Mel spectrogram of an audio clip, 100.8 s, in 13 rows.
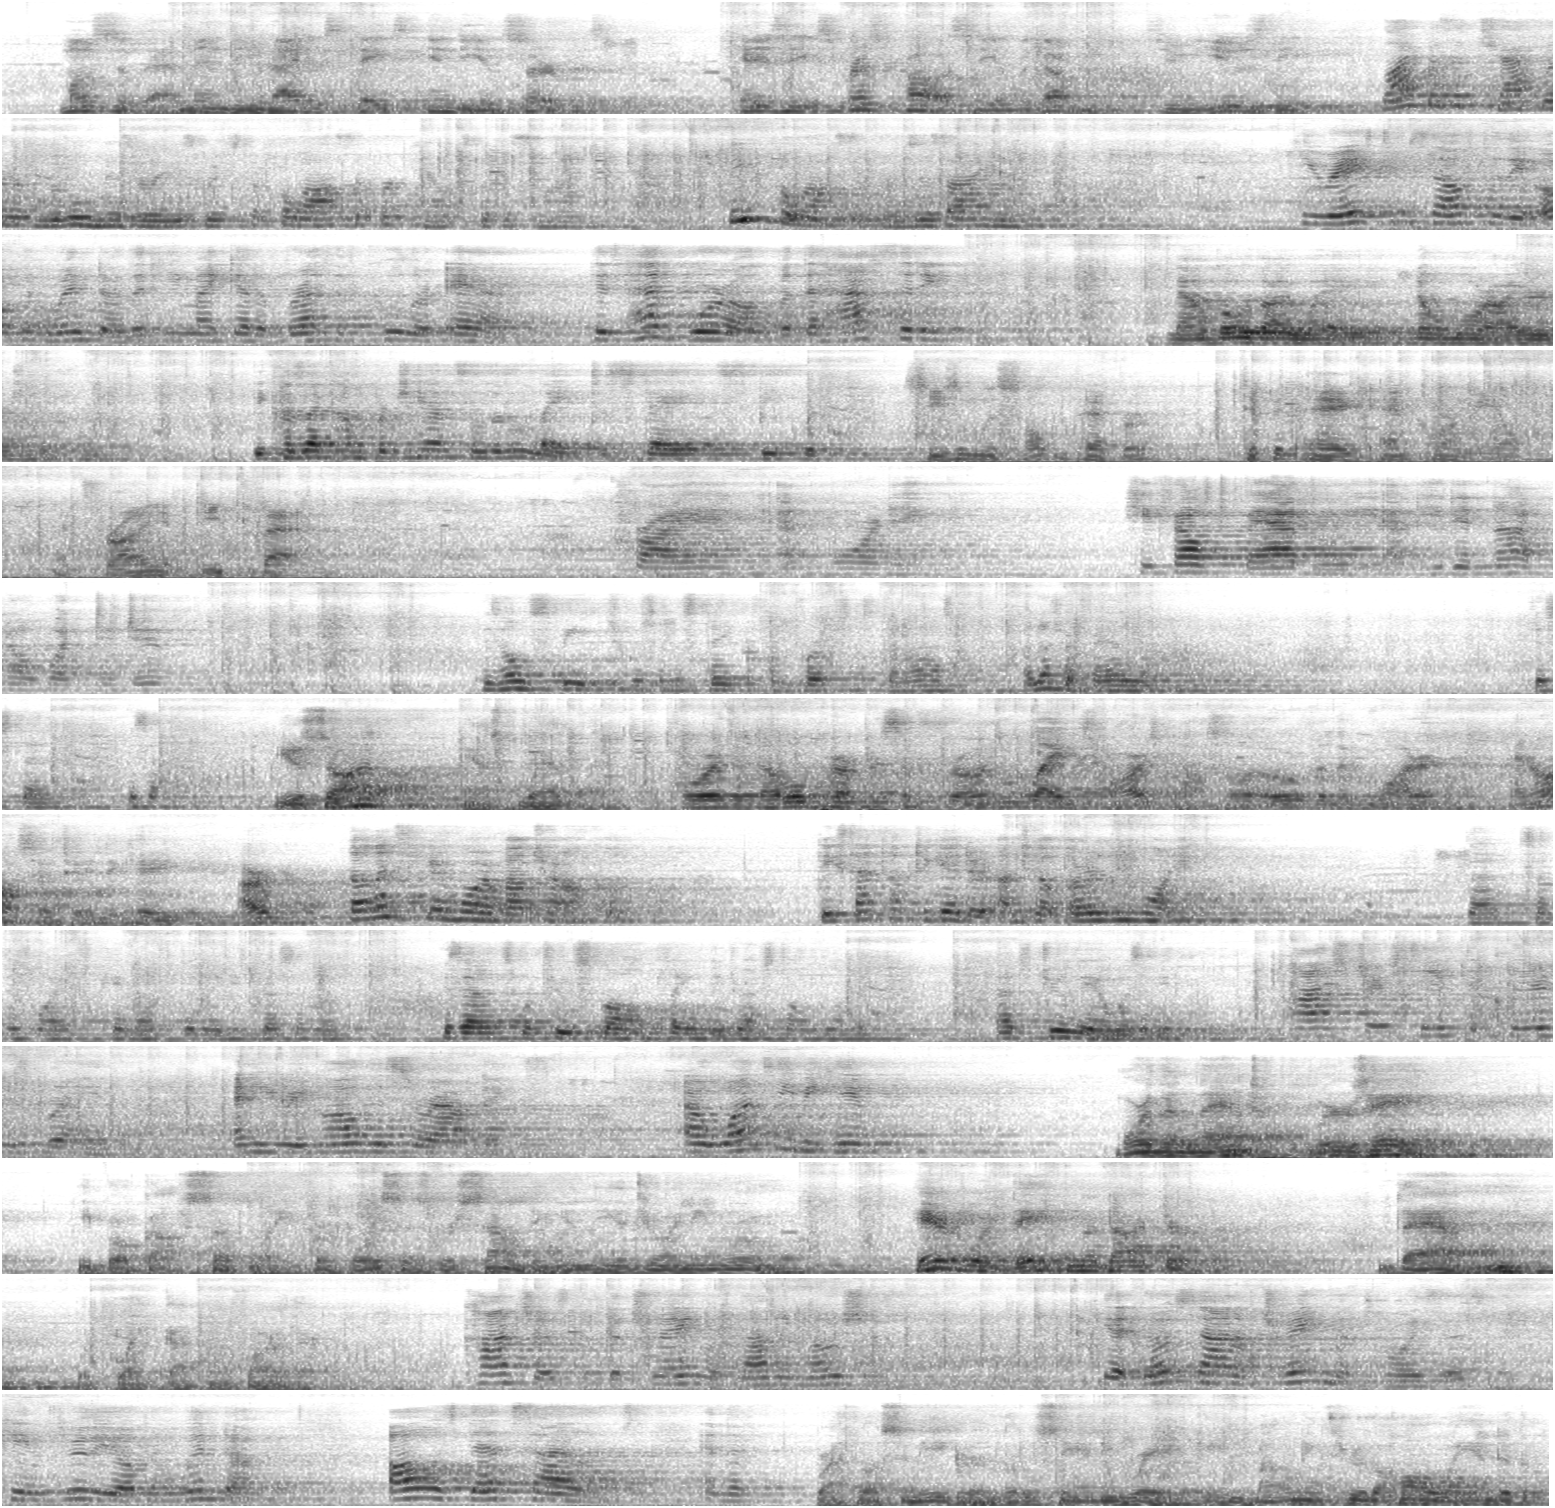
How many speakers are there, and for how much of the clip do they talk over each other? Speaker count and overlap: ten, no overlap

